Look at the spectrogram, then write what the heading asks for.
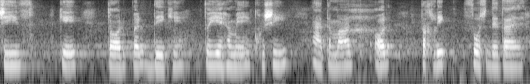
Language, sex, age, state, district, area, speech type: Urdu, female, 18-30, Delhi, North East Delhi, urban, spontaneous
